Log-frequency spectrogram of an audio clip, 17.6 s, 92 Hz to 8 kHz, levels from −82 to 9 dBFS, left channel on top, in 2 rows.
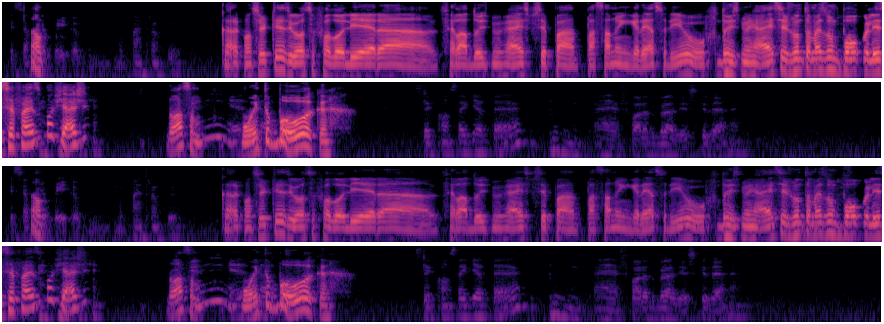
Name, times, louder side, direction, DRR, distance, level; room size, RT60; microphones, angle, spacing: voice 1, 0.1-1.8 7.8-8.5 9.3-9.7 10.5-11.7 12.9-14.0 14.3-16.2, right 1 dB, 45° right, 3.3 m, -53 dB
voice 2, 2.2-9.6 10.5-10.8 11.2-12.3, left 7 dB, 70° left, 0.4 m, -28 dB
9.0 x 4.2 x 2.7 m
head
